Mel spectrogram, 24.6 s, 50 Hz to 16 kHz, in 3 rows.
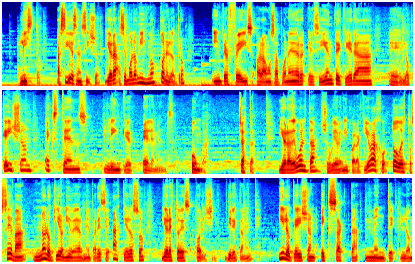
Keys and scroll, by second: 0.4 space, 0.9 Return, 1.5-4.9 typing, 6.9-12.0 typing, 12.1 Escape, 12.9 ctrl+s, 14.3-16.7 typing, 16.4 Escape, 17.9-24.6 typing, 20.3 Escape.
